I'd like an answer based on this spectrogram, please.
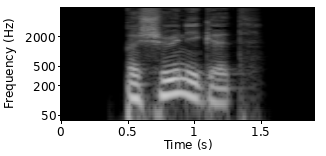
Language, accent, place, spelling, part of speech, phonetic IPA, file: German, Germany, Berlin, beschöniget, verb, [bəˈʃøːnɪɡət], De-beschöniget.ogg
- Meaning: second-person plural subjunctive I of beschönigen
